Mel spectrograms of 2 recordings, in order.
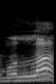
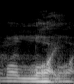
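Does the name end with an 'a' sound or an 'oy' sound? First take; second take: a; oy. First: The name ends with an open 'a' sound. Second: The name ends with an 'oy' sound. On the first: The speaker calls it right. "কোথায় মোল্লা" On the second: The speaker calls it wrong. "কোথায় মোল্লয়। সর্বনাশ"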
